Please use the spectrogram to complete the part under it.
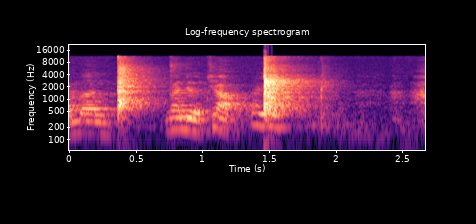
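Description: A hand slaps a face with a sharp smack.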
